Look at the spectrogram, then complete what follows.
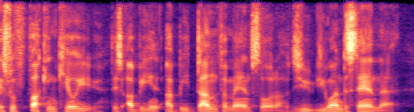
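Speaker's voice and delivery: acted almost crying. Recounting what was said to a father after showing him heroin, retelling near tears. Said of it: "I was almost crying".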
